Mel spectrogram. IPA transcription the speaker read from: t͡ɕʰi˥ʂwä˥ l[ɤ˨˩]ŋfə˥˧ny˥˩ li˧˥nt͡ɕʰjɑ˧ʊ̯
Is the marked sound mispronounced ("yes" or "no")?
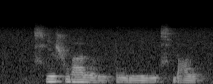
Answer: no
